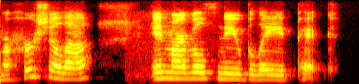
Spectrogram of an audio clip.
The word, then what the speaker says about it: Mahershala: I do know how to pronounce that name, Mahershala, in Marvel's new Blade pick.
